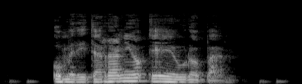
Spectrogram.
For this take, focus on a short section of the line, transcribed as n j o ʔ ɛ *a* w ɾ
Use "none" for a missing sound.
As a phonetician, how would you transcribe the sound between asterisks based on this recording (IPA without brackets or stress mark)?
e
